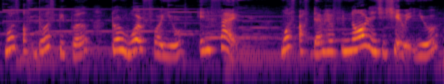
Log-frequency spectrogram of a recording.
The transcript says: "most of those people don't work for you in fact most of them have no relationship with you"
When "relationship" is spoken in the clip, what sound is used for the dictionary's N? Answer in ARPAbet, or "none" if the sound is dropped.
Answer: none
